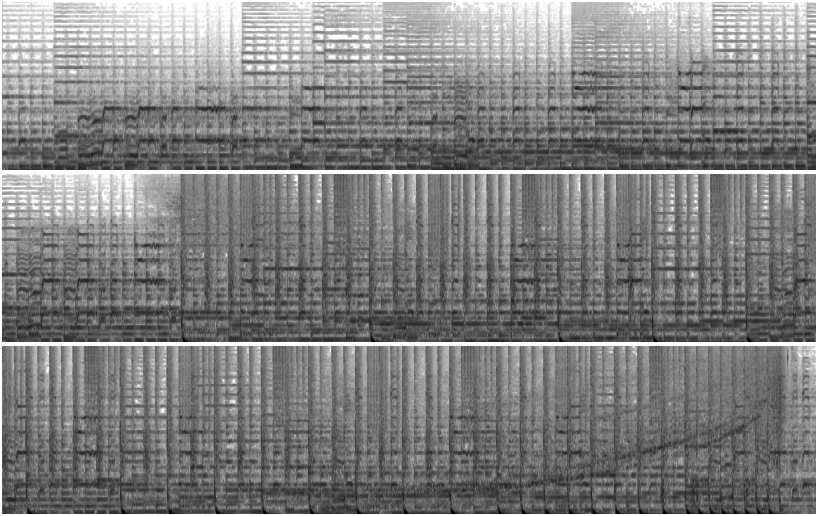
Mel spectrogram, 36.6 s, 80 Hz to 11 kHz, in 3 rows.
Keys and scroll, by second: 1.2 ctrl+j.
